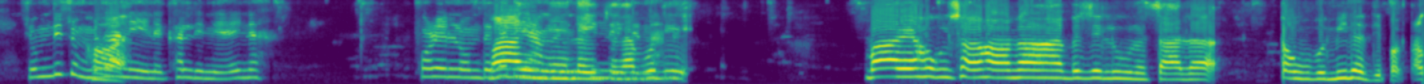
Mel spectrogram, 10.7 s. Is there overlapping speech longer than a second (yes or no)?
yes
